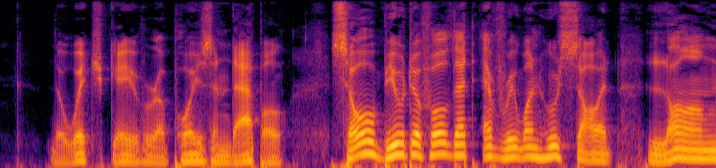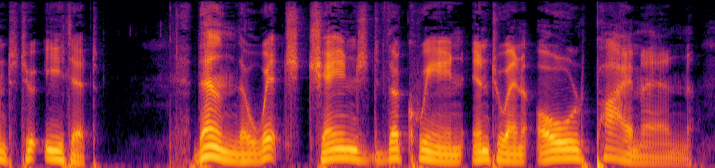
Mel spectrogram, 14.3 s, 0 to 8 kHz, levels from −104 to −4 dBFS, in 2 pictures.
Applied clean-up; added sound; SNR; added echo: none; none; none; none.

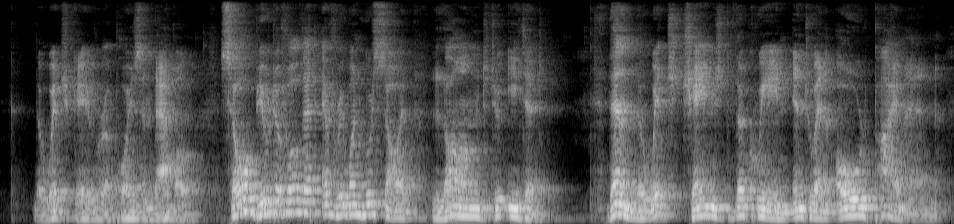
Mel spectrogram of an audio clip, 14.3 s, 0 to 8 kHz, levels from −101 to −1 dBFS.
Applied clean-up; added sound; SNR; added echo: none; none; none; reverberation time 0.8 s.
